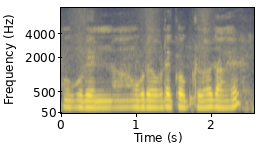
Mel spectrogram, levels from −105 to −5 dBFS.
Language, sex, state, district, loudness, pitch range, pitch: Chakma, male, Tripura, Dhalai, -15 LUFS, 140-145 Hz, 140 Hz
